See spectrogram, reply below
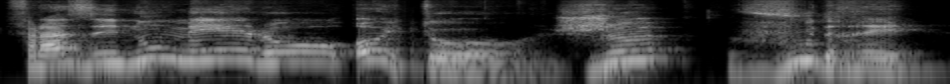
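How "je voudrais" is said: very slow, drawn-out French for learners; slow model phrase. Shown as a demonstration. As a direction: stretch each syllable for students to copy. Teacher models phrase slowly. (frase em francês bem devagar, didática)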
